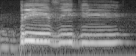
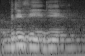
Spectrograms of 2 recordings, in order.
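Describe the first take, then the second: First: The stress is on the first syllable. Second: The stress is on the second syllable. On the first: The speaker calls it right. "sílaba forte na primeira sílaba" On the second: The speaker calls it wrong. "Nós tendencialmente leríamos essa palavra brividi como brividi"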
